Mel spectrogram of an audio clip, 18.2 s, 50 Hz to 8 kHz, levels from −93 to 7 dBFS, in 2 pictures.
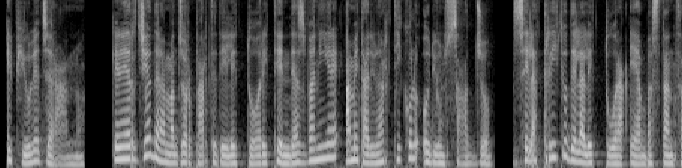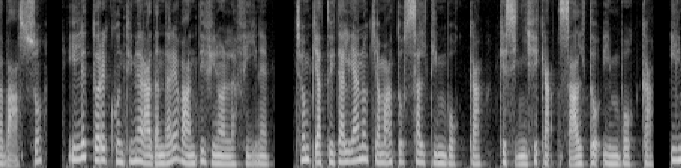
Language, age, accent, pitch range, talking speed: Italian, 30-49, native, 140-190 Hz, 170 wpm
